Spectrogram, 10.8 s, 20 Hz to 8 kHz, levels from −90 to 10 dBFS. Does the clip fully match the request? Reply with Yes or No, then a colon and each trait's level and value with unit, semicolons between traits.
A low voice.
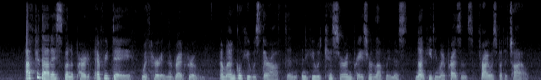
No: high, 190 Hz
